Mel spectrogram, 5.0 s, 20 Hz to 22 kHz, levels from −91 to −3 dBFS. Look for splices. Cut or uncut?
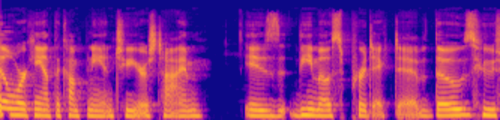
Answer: uncut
